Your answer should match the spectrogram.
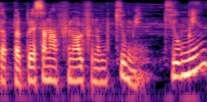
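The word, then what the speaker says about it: Cumene: मत पढ़ लेना भाई, ये क्यूमीन है। बहुत सारे लोग समझ रहे हैं क्या क्या पढ़ लेते हैं, है ना, तो इसको वही पढ़ें जो इसका प्रोनाउंसिएशन है।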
